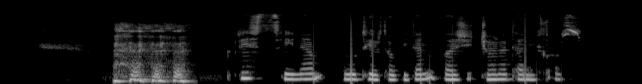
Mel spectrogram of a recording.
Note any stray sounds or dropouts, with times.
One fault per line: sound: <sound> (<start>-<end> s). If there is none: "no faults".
sound: laugh (1.1-2.0 s)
